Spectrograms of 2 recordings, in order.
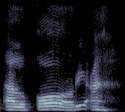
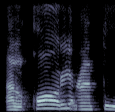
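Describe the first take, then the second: First: The word ends with a soft h sound. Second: The word ends with a t sound and vowel. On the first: The reader stops after this word. "Tapi kalau wakof menjadi al-qari'ah" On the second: The word runs on into the next word. "Ketika disambung tetap dibaca tak?"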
